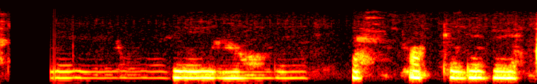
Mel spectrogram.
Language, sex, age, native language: Icelandic, female, 8, Icelandic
